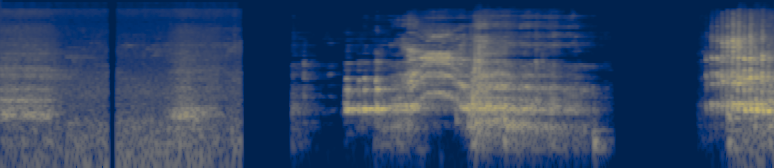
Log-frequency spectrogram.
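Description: A cheetah gives rough, breathy calls with a strained, wavering tone that bends up and down.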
